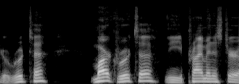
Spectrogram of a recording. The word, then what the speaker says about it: Rutte: Frank Boot, did I say it right? Or Rutte?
